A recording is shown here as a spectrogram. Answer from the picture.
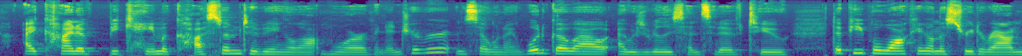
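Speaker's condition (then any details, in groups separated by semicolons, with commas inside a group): No condition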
